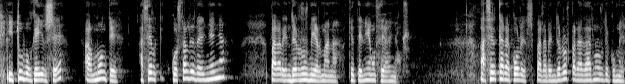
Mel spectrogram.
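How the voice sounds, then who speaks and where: A woman speaks in a dark, mellow tone with ordinary pitch variation. Her speech is broken by long, frequent pauses. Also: medium pitch for a woman, fairly slow pace. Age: 80s+. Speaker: elderly daughter of a repression victim. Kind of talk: testimony.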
